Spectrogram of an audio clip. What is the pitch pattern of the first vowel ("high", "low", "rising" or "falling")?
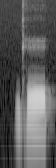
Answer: low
